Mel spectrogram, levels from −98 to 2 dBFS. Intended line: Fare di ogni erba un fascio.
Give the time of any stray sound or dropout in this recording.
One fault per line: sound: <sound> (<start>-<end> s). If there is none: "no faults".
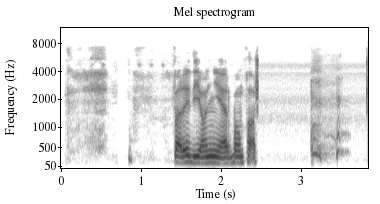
sound: cough (3.1-3.6 s)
